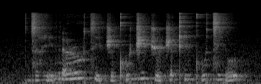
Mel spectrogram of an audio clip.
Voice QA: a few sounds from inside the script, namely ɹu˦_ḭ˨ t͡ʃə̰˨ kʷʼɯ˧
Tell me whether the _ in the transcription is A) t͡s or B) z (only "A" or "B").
A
